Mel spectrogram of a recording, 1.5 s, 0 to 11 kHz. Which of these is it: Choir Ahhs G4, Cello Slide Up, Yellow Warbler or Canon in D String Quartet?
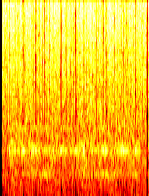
Choir Ahhs G4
